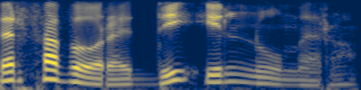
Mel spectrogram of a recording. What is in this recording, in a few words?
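say the number, Italian, Voice Sounds; Samsung SGH-i310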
